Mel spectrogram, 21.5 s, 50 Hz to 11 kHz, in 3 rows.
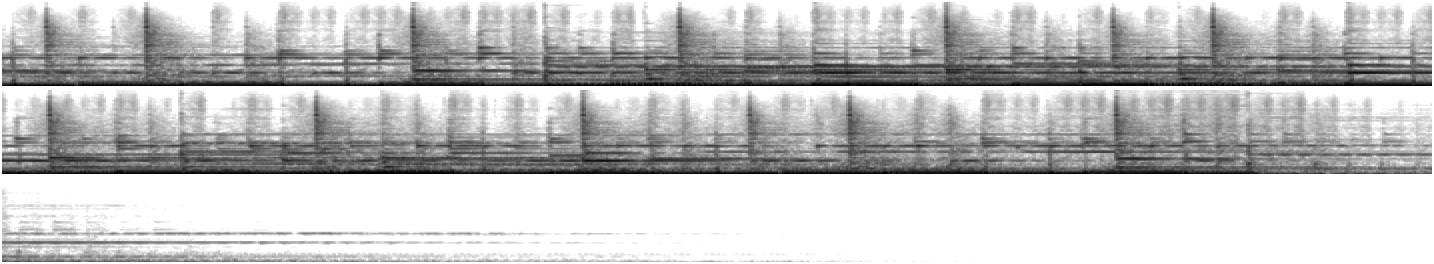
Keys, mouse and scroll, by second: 0.1 ctrl+s, 0.6 click, 1.9 click, 2.8 s, 3.1 click, 5.0 click, 5.7 click, 6.0 F4, 7.5 click, 10.4 g, 11.0-12.5 drag, 12.5 click, 13.3 F4, 13.7 F9.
